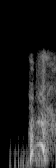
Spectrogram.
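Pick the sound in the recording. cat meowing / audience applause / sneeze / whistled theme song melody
sneeze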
